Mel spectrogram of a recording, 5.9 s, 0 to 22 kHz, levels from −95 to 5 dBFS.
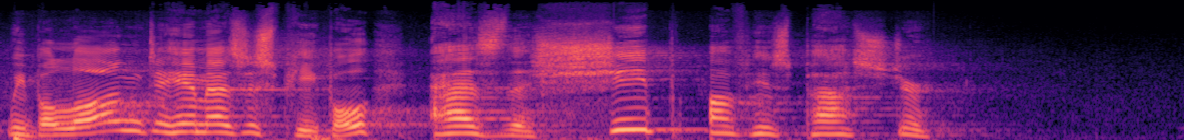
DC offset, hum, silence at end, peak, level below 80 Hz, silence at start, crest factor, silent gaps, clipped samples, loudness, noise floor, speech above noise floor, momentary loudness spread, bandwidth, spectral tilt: under 0.1%; none; 1.25 s; -2 dBFS; -38 dBFS; 0.05 s; 18 dB; none; under 0.1%; -18 LUFS; -63 dBFS; 45 dB; 9 LU; 17.5 kHz; -4 dB/octave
